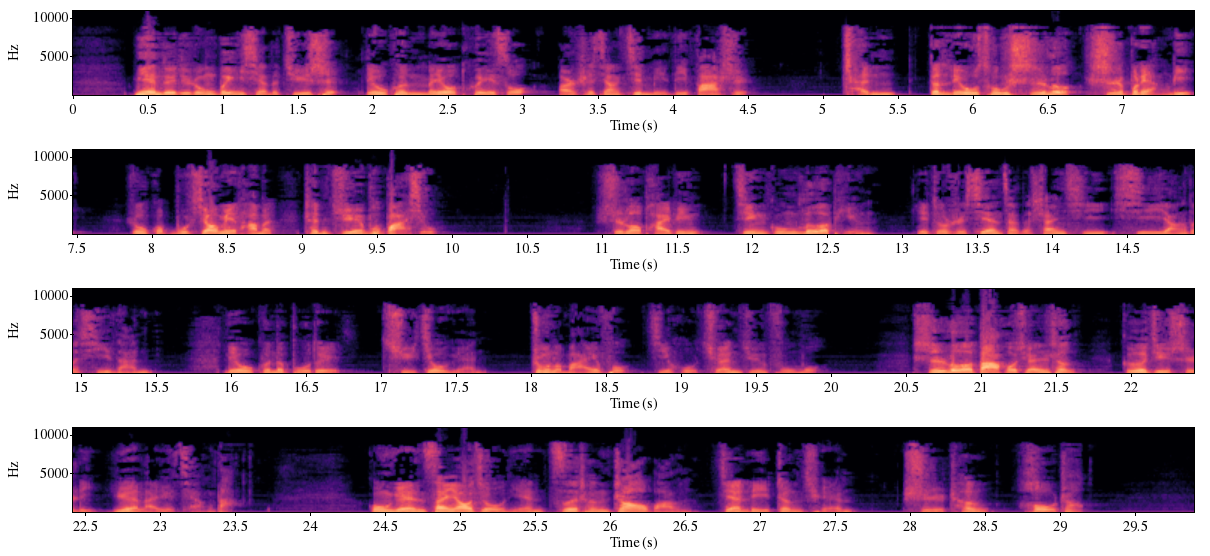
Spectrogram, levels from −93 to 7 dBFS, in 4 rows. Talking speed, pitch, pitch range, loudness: 235 characters per minute, 105 Hz, 90-120 Hz, -18 LUFS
